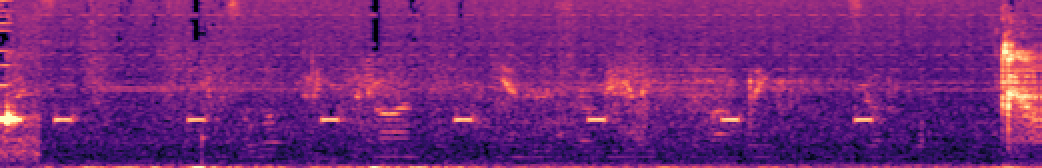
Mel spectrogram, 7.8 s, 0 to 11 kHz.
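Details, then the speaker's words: Low-level (cold) laser running a plantar fasciitis heel-pain program for about 4.5–5 minutes: short, even electronic beeps about once a second confirm it is on, with faint room noise and a low hum underneath. "beautiful thing about this technique is you can hear the machine beeping we know it's on"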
